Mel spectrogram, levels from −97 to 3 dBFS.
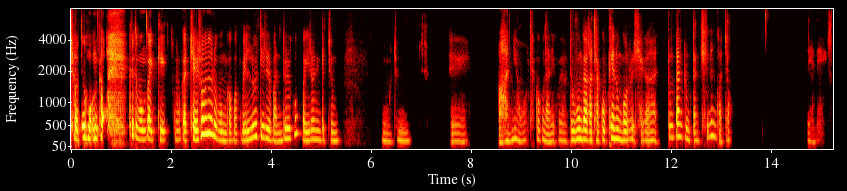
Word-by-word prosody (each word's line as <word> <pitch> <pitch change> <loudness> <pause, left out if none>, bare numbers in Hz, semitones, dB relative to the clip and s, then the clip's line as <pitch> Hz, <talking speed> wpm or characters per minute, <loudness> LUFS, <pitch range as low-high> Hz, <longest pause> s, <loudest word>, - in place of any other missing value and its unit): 저도 245 +3 +7
뭔가 225 +7 +4 0.5
그래도 255 - +1
뭔가 205 +1 +4
이렇게 195 -1 -2 0.2
뭔가 200 -1 -1
제 200 - +6
손으로 325 -1 +7
뭔가 185 -1 -3
막 175 0 -9
멜로디를 230 +3 0
만들고 225 - -3
막 185 - -2
이러는 205 +1 -4
게 215 - -10
좀 185 0 -9 0.8
어 175 -1 -11
좀 180 0 -12 0.8
네. 170 0 -13 0.6
아니요. 185 +2 -6
작곡은 205 -2 -9
아니고요. 175 +2 -10
누군가가 200 -1 +3
작곡해 205 +5 -1
놓은 220 -3 0
거를 195 +3 -2
제가 190 +1 -8 0.2
뚱땅뚱땅 240 -7 -3
치는 280 - -6
거죠. - - -12 1.5
네 170 -4 -18
네. - - -25
195 Hz, 275 characters per minute, -23 LUFS, 180-225 Hz, 1.5 s, 저도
